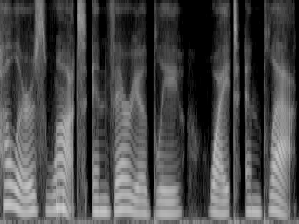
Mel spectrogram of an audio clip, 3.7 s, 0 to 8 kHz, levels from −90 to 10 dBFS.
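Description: Right around 0.70 s there's a skip ahead: a chunk of roughly a third of a second just isn't there, and playback jumps straight to later speech with no gap and nothing filling the hole. That points to the receiver dumping buffered audio that was already queued, maybe after an overflow, so whatever was in that stretch is lost and the two edges butt together almost seamlessly, which makes the speech lurch forward.

Right after that, from 0.82 to 1.52 s, you get a jitter buffer speed-up. The buffer was still holding more than it wanted, so the receiver kept snipping out tiny pitch-period-sized slivers, roughly 50 ms in total, to catch up. The speech runs at about 107% speed while the pitch stays put, so it comes across as slightly rushed and clipped rather than higher, all over the G.722 path with its usual cutoff at 8 kHz.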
